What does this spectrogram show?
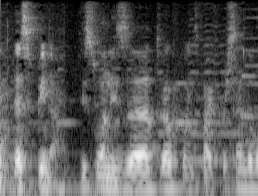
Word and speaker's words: Despina: And now they live to our wine, like this one, as you pronounce it correctly, Despina.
